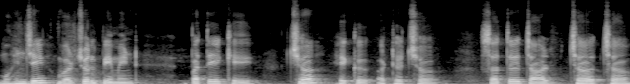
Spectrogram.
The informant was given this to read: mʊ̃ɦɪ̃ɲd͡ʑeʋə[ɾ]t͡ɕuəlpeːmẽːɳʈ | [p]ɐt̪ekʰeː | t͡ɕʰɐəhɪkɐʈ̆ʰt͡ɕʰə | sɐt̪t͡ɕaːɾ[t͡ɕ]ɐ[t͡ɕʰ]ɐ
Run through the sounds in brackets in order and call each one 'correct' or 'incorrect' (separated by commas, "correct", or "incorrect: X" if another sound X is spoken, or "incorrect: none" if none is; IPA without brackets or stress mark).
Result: correct, correct, incorrect: t͡ɕʰ, correct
